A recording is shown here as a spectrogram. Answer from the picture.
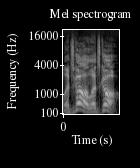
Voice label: radio lets go; Counter Strike; CS:GO; phoenix coop

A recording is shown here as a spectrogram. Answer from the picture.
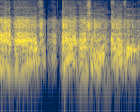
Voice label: announce attack cover, combine suppressor; Half Life Alyx

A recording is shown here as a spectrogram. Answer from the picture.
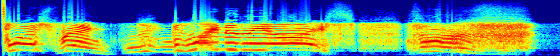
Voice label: blinded, seal fem; vo; Counter Strike Model Pack; CS:GO

